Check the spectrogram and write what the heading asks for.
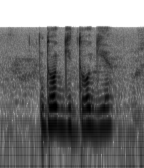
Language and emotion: Russian, neutral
